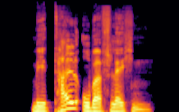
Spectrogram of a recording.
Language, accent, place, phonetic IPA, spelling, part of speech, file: German, Germany, Berlin, [meˈtalˌʔoːbɐflɛçn̩], Metalloberflächen, noun, De-Metalloberflächen.ogg
- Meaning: plural of Metalloberfläche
